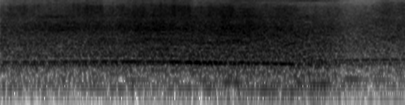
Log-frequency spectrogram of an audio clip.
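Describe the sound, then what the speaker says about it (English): A super late model race car with a huge engine roars around the New Smyrna track during a Crown Jewel race. The steady, loud engine drone swells as the car passes, then eases off toward the end. "I love the sound of these cars."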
